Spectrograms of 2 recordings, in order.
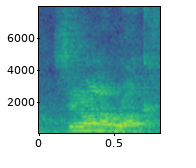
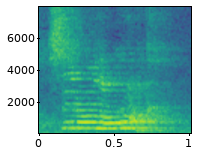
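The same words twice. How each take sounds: First: Said in the usual way. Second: High, loud barked order; mock yelled instruction; retold shouting. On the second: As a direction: shout it as a command. Workers ordering them to sit.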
